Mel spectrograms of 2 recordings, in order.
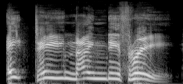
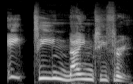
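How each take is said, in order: First: It is said in a put-on dramatic voice. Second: It is said in an ordinary speaking voice. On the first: The speaker calls it right. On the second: The speaker calls it wrong.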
